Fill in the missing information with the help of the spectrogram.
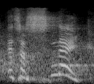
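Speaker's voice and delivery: squealed, incredulous protest; high-pitched exasperation. Acted. Exasperated punchline about fearing snakes.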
